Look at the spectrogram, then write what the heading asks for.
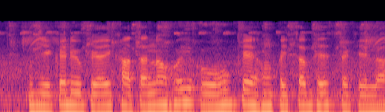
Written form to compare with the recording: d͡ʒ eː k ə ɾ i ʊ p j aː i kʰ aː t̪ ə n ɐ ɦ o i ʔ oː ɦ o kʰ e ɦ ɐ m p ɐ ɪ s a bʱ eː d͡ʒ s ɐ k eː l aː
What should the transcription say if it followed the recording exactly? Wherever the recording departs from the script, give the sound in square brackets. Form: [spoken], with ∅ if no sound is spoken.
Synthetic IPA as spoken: d͡ʒ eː k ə ɾ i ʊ p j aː i kʰ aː t̪ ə n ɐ ɦ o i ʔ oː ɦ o [k] e ɦ ɐ m p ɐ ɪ s a bʱ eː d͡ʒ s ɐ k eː l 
